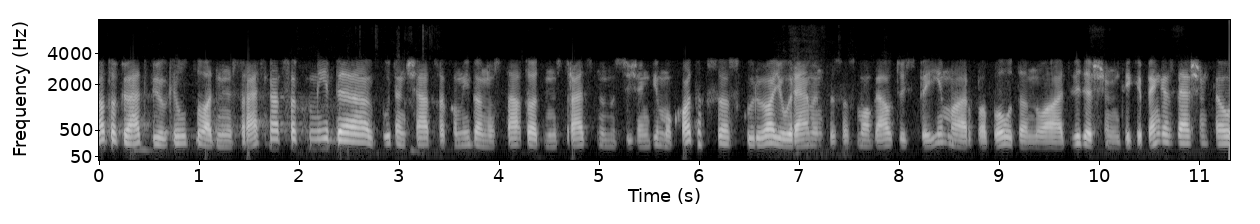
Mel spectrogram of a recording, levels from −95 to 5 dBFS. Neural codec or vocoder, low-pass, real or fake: none; 7.2 kHz; real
